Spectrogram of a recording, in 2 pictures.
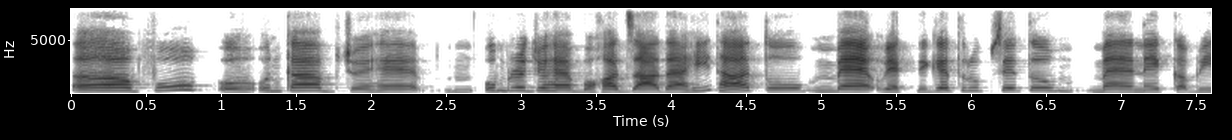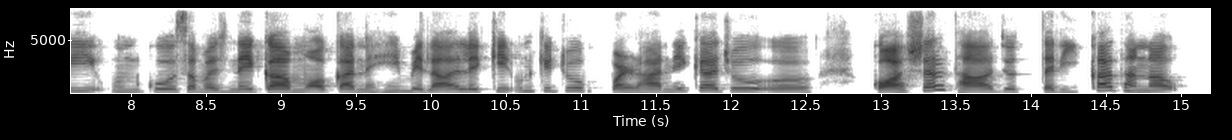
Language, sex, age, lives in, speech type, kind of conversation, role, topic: Hindi, female, 35-39, India, conversation, podcast, guest, क्या आप कभी ऐसे गुरु से मिले हैं जिन्होंने आपकी ज़िंदगी में सचमुच फर्क डाला हो?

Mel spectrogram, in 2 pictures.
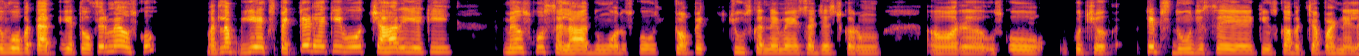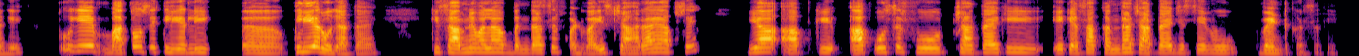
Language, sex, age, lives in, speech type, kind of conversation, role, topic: Hindi, female, 45-49, India, conversation, podcast, guest, Kaise decide karte ho ki kab salah deni hai aur kab bas sunna hai?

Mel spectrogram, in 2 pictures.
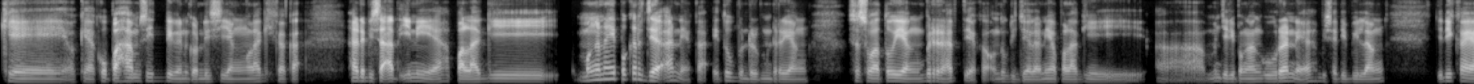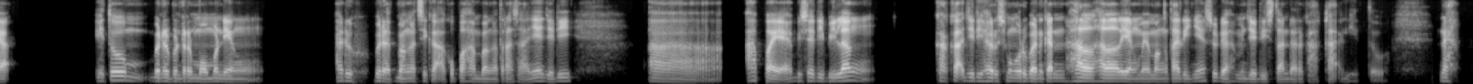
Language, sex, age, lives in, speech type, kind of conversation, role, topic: Indonesian, male, 20-24, Indonesia, conversation, advice, advisor, Bagaimana cara berbelanja dengan bijak saat anggaran saya sangat terbatas?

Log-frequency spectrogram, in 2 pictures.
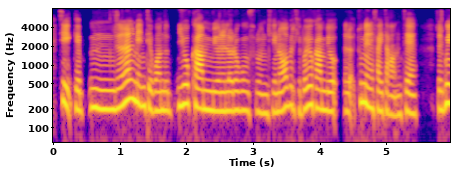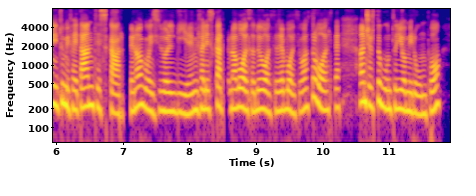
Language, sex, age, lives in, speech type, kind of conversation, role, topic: Italian, female, 20-24, Italy, conversation, podcast, guest, Come gestisci il giudizio degli altri quando cambi?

